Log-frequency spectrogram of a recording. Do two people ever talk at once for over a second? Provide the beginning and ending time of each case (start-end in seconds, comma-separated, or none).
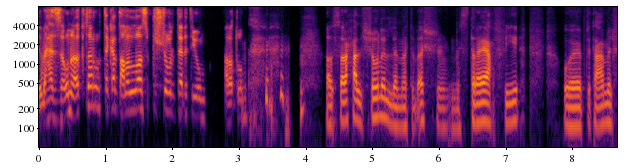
none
